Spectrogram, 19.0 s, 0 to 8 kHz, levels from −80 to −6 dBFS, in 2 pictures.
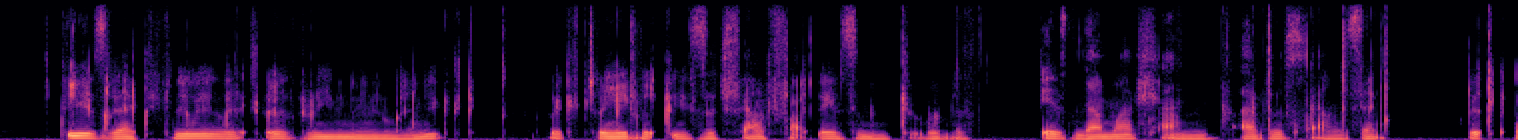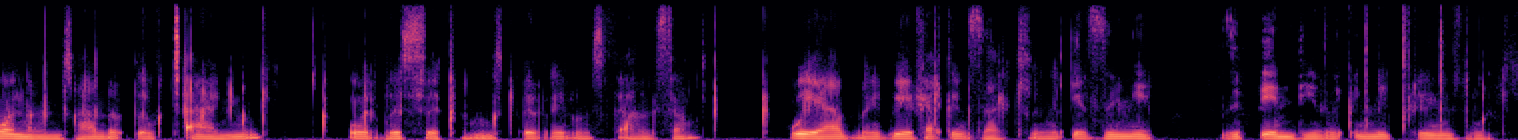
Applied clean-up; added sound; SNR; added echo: neural diffusion model UNIVERSE++.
